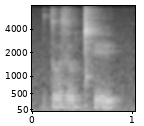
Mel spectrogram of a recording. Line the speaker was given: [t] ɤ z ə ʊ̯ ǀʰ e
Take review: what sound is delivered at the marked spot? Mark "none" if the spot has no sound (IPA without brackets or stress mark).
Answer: t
